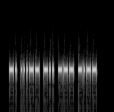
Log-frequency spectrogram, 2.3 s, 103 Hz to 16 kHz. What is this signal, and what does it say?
Morse code, heard as a keyed tone, about 40 wpm, 700 Hz. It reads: N3DOY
